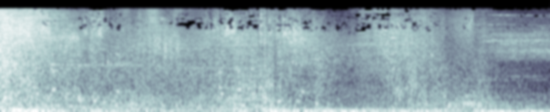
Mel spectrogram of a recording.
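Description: Magical blasts and clashing battle effects crackle and boom loudly.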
